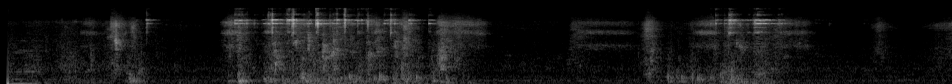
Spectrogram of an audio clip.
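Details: A Jack Russell Terrier and a French Bulldog at play: bursts of hissy, wheezing snorts and panting in clumps of one to two seconds, separated by quiet pauses.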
